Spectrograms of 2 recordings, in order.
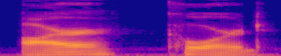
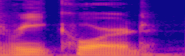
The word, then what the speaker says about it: record: Words like our cord noun versus record verb or content versus content. Ah yeah. Where the stress changes the word type or meaning.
